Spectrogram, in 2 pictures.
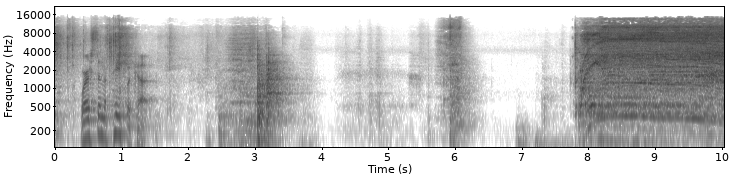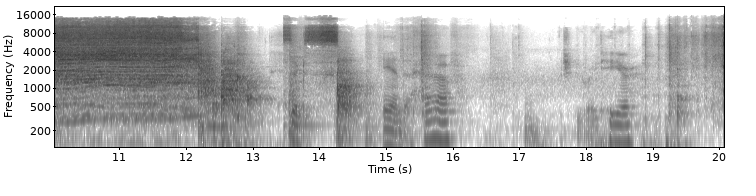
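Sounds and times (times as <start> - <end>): circular saw cutting wood: 7.8 - 12.9.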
